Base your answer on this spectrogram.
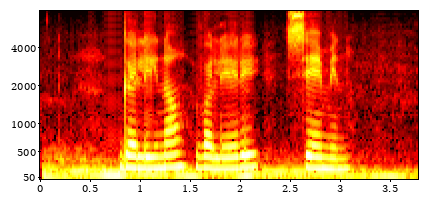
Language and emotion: Russian, neutral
